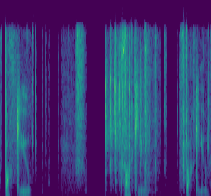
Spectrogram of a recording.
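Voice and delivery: breathy whispered curse. Real, not acted. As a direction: hiss it under your breath. Repeated muttered insult.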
